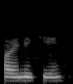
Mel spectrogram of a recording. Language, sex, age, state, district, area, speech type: Assamese, female, 30-45, Assam, Darrang, rural, conversation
